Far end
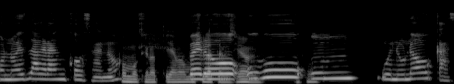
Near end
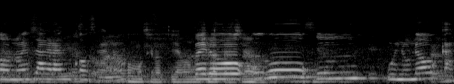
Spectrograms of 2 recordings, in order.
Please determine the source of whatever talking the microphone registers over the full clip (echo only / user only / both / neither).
both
